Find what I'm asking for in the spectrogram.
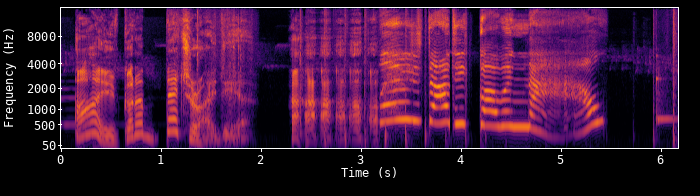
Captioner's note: laugh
